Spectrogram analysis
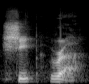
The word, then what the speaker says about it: Chypre: Chypre, pronounced sheep. Chypre. Ra.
